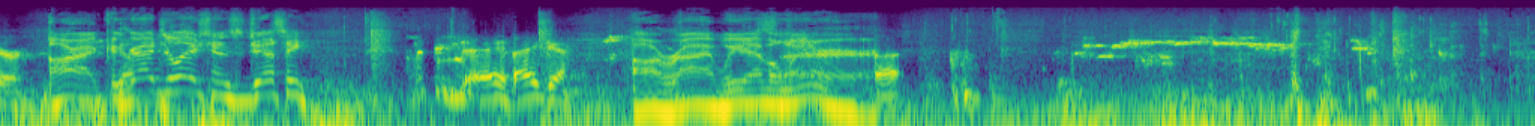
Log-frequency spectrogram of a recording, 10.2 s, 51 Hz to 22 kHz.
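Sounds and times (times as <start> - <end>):
speech: 0.0 - 8.2
busy rustling outdoor background over a phone line: 0.0 - 10.2
bird singing a long thin whistling phrase over a phone line: 3.8 - 4.4, 7.0 - 9.4.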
